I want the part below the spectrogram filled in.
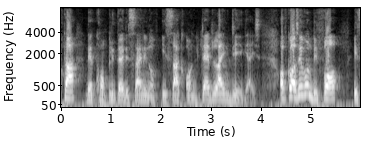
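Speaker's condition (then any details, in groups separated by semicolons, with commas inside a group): No condition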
